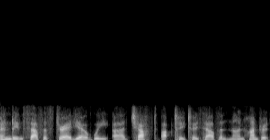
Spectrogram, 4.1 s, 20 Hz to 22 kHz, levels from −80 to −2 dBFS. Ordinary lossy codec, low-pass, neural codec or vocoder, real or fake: Opus, 16 kbps; 5.4 kHz; codec, 16 kHz in and 24 kHz out, 0.6 kbps, FocalCodec, streaming, 2048 codes; fake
